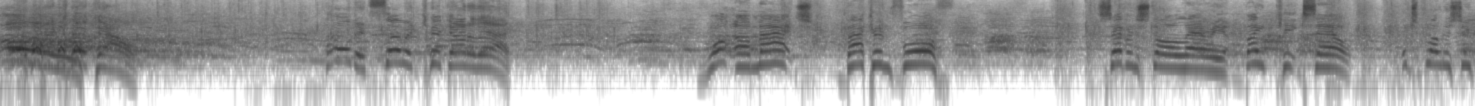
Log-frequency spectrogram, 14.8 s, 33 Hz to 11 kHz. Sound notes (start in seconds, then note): 10.2 fans chanting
